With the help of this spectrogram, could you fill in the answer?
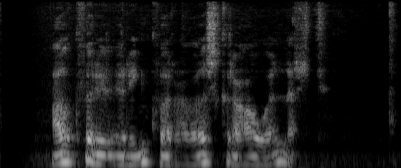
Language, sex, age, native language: Icelandic, male, 50-59, Icelandic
